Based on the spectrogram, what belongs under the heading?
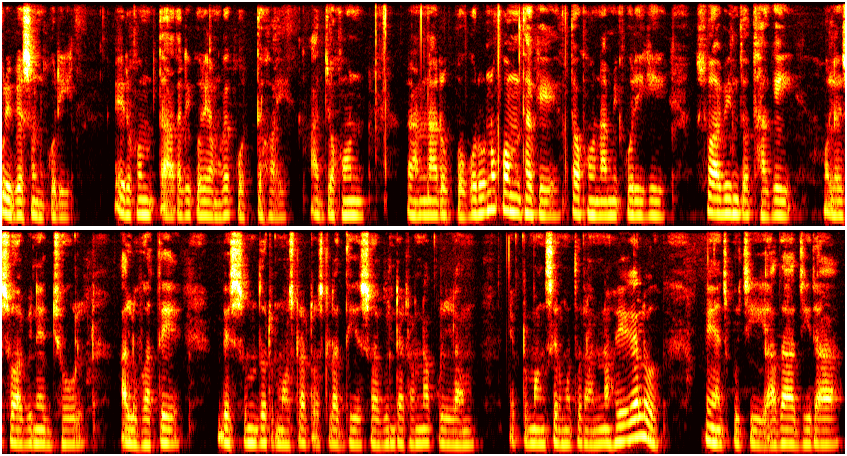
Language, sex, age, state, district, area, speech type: Bengali, female, 60+, West Bengal, Bankura, urban, spontaneous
